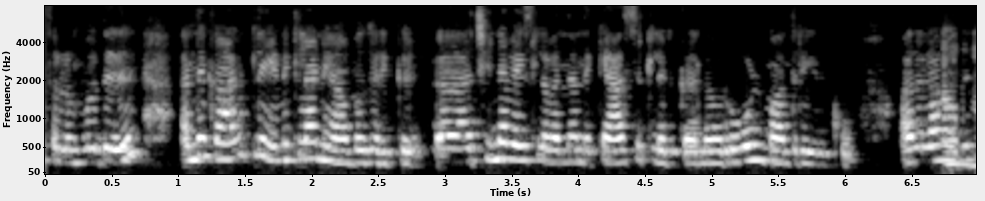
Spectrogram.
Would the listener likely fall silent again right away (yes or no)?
yes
